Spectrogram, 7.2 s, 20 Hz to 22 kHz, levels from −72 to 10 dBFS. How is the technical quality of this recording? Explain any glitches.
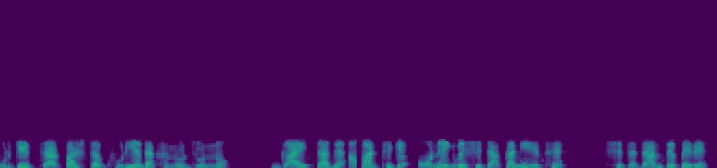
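The recording has one glitch: a short hole of silence in the middle of the speech, heard against telephone-band audio limited to roughly 200 Hz to 3.5 kHz by G.711 coding.

From 3.56 to 3.62 s, right after "গাইডটা যে" and before "থেকে অনেক বেশি টাকা", there is packet loss filled with silence. About 60 ms of audio never arrived, which fits three lost 20 ms packets, and the receiver played nothing in their place. The sound stops dead and restarts with hard edges. Unlike loss concealment, there's no repeated or fading fill. The gap is pure silence.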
